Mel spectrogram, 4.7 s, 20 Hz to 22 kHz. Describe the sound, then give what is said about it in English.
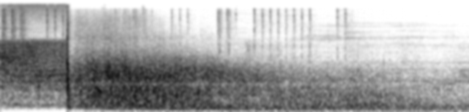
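A single sharp, loud explosion of 10 pounds of explosive hidden inside a phone and set off by a homing signal bursts out after a brief quiet moment, then gives way to a sustained roaring rumble with scattered crackles and debris-like patter as it slowly fades. No voices. “That's 10 pounds of explosive on a homing signal hidden inside that phone.”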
